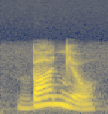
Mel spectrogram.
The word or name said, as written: bano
